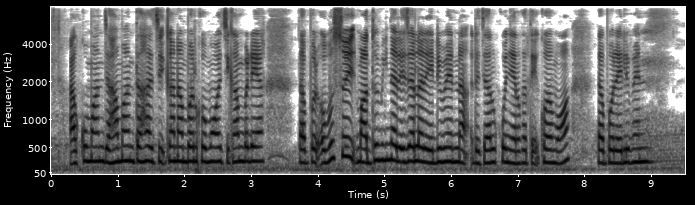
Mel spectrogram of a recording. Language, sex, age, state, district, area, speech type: Santali, female, 18-30, West Bengal, Purba Bardhaman, rural, spontaneous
